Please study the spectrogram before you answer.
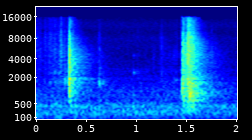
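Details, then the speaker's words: Mamiya M645 1000s film camera bought for parts, shutter test: two crisp, short, clean snaps about a second apart with no drag or double click. Normal shutter operation. "really fast how about 1100 really fast"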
